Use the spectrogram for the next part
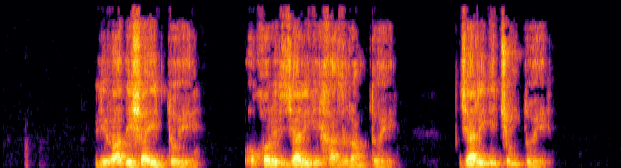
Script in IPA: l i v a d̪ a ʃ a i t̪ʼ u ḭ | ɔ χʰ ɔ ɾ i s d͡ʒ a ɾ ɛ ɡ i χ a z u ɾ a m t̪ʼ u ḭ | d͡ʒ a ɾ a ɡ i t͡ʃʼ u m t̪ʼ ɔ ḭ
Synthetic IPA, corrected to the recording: l i v a d̪ i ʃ a i t̪ʼ u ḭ | ɔ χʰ ɔ ɾ i s d͡ʒ a ɾ i ɡ i χ a z u ɾ a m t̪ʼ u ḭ | d͡ʒ a ɾ i ɡ i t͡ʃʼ u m t̪ʼ u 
